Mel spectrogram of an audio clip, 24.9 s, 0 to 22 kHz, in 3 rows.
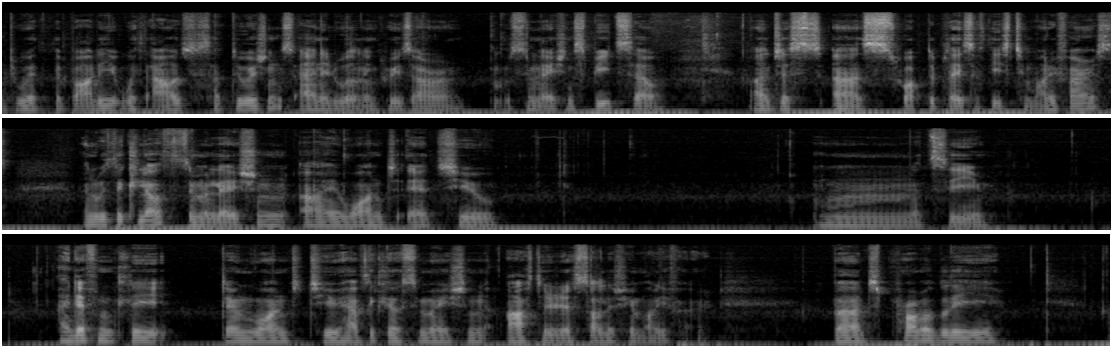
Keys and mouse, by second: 0.6 Tab, 8.3-19.4 drag.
